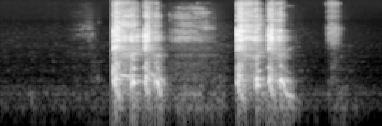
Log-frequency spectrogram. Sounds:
Cough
